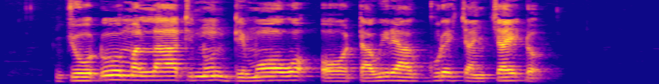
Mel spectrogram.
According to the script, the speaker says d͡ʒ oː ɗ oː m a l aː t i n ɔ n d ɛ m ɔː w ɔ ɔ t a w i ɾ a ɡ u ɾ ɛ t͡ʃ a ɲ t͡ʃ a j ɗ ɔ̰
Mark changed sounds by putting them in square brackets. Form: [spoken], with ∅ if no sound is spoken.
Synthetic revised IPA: d͡ʒ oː ɗ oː m a l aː t i n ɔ n d ɛ m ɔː w ɔ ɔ t a w i ɾ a ɡ u ɾ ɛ t͡ʃ a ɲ t͡ʃ a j ɗ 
